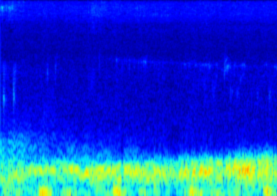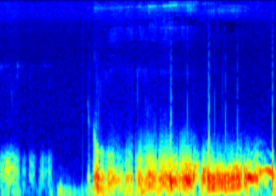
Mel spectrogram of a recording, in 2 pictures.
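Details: Stomach growling recorded while a woman sleeps: low, gurgling, rumbling stomach growls that pause briefly and then return louder; ordinary bowel sounds.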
